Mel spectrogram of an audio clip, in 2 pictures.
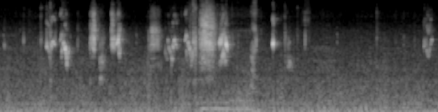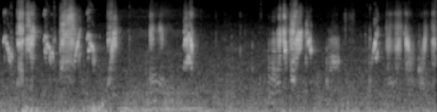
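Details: Male pet parakeet chattering: bursts of rapid high chirps, squeaks and warbled notes in three bouts separated by short pauses, with a faint low hum underneath.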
